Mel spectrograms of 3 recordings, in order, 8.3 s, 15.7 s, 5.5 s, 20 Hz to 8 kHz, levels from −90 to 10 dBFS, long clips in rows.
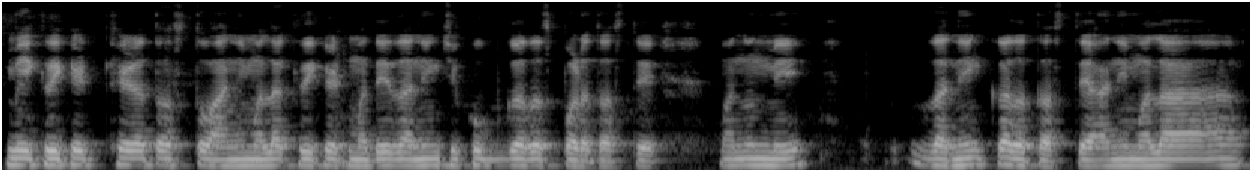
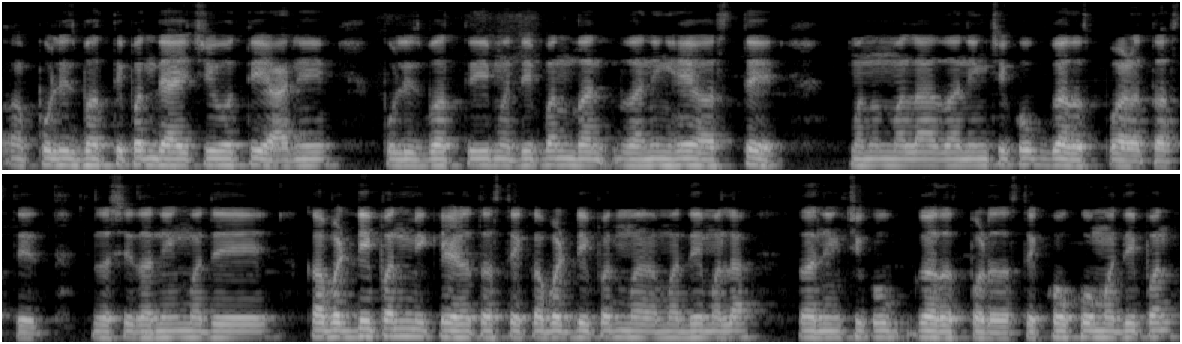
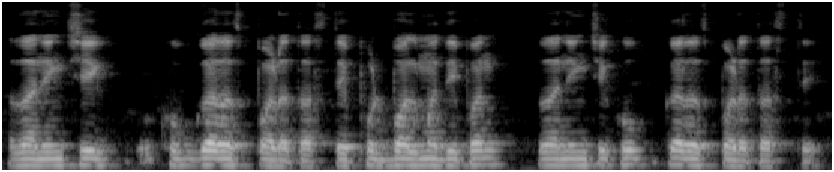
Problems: constant background noise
